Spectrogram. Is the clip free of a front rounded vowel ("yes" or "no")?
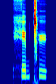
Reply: no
